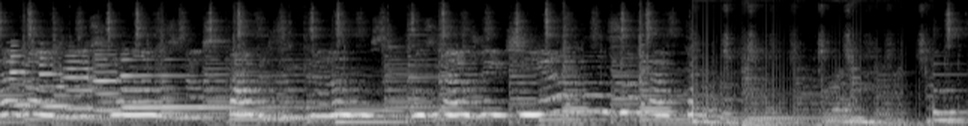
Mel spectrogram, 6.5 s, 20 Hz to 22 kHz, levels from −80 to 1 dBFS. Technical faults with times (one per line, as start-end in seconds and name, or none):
4.62-6.24 interleaved audio read as planar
